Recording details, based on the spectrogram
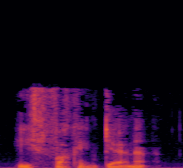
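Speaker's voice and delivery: ordinary delivery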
